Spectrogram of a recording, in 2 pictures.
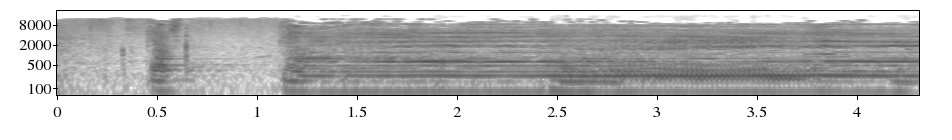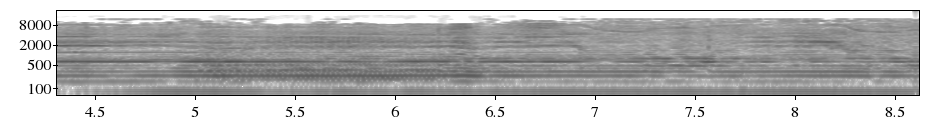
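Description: Didgeridoo played with a steady low drone, starting about a second in, its overtones shifting now and then as the player changes his mouth shape.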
